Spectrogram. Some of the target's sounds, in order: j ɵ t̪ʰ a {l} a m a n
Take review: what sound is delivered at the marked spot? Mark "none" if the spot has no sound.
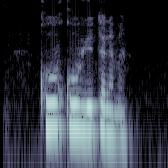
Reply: l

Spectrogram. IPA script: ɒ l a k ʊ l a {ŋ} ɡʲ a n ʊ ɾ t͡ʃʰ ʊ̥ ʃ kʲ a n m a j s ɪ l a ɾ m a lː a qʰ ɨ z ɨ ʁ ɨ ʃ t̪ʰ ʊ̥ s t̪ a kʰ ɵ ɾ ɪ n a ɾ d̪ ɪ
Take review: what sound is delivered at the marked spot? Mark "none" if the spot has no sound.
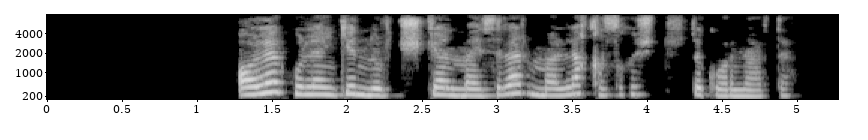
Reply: ŋ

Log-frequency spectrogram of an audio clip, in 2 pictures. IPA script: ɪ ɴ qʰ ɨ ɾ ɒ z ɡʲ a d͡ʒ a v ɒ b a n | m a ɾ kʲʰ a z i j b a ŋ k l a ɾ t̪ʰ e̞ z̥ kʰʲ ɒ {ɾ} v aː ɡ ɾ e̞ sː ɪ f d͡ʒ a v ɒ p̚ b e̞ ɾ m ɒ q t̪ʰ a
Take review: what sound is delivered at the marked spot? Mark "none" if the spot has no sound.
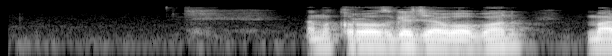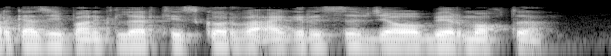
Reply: ɾ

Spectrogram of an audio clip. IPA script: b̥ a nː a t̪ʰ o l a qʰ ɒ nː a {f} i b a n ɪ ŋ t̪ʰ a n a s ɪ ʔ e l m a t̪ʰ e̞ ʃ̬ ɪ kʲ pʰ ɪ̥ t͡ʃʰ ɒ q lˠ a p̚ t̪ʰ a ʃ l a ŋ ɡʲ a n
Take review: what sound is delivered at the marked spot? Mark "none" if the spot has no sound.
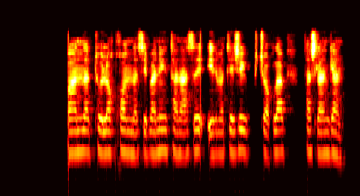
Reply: s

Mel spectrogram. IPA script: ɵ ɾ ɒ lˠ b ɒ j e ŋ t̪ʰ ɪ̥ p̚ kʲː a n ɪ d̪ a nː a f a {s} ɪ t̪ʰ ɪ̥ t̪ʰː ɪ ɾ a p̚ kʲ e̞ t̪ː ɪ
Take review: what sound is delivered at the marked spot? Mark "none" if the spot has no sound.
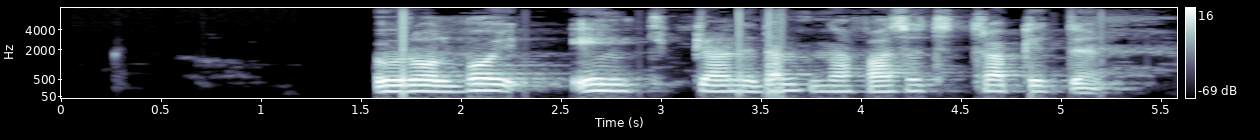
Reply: s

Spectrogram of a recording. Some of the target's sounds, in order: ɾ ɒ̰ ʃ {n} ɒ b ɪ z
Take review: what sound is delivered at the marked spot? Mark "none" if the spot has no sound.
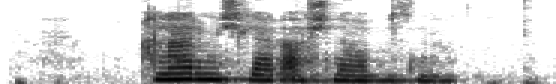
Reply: n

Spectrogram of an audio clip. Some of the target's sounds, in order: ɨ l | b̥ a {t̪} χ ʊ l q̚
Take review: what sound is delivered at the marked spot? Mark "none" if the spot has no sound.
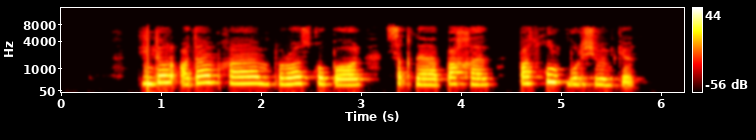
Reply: t̪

